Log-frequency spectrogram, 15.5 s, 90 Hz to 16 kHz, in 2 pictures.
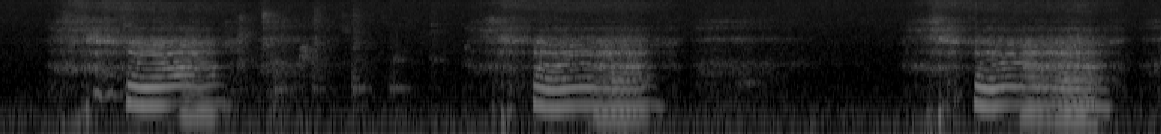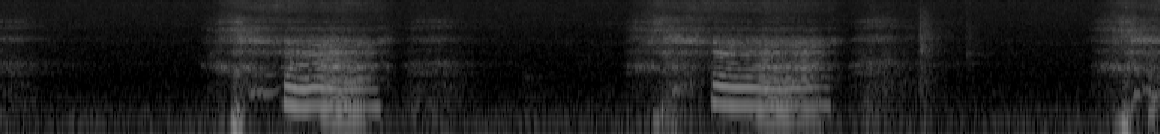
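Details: Whistling, fluttering snores on each breath, about 21 a minute, with a high musical, wheezy tone.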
